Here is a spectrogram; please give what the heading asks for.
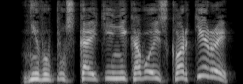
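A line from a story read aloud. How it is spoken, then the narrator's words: Shouting. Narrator (Russian): закричал я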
